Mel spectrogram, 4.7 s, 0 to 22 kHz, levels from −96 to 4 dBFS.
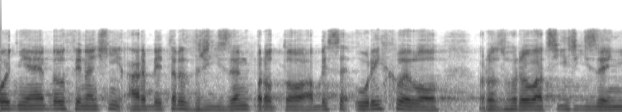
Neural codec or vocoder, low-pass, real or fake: codec, 16 kHz, 16 kbps, FreqCodec, smaller model; 7.2 kHz; fake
